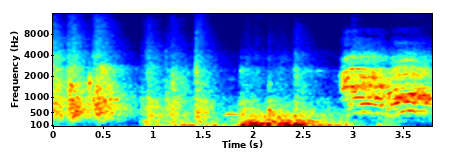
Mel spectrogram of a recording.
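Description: Schoolchildren in a classroom clap along to a cheerful action song, with a handful of firm, rhythmic hand claps landing under the group singing, then a single voice carrying on afterward.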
